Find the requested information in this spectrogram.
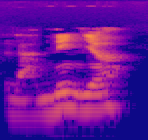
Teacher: la aspiración de la s al final de la palabra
